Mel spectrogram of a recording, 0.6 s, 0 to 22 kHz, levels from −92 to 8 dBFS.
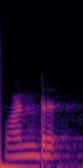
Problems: low volume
